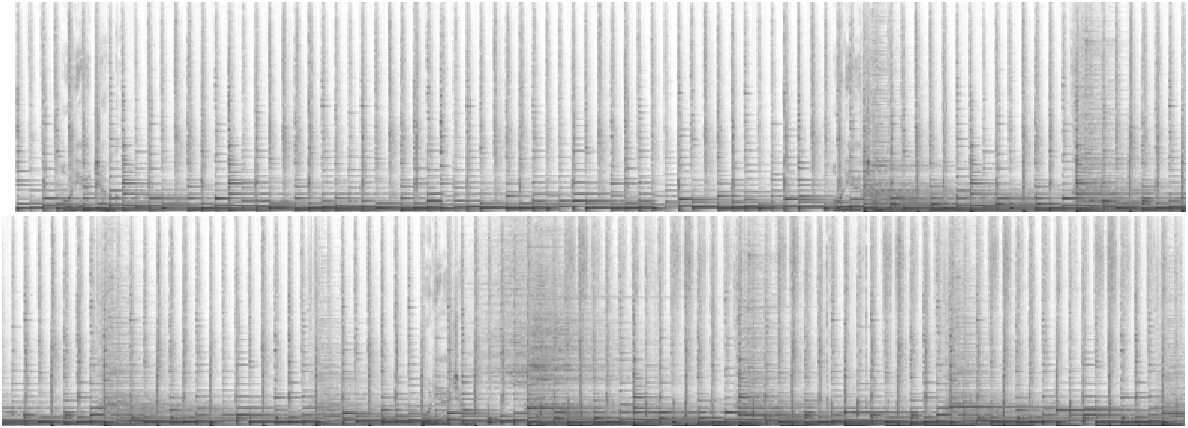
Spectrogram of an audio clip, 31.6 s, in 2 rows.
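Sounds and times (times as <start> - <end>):
happy baby music kit: 0.2 - 31.5.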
